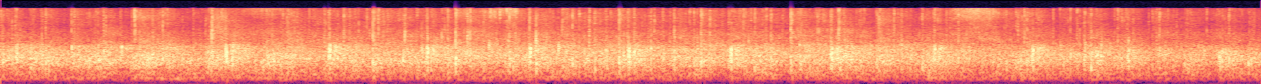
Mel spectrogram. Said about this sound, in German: Danke für das Engagement. Ich denke, da gibt es nochmal einen herzlichen Applaus. Das ist großartig.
